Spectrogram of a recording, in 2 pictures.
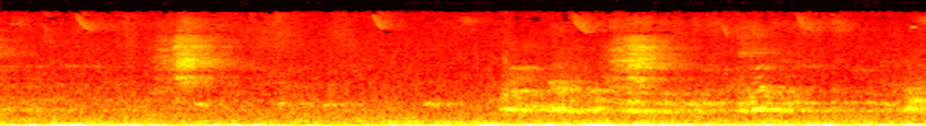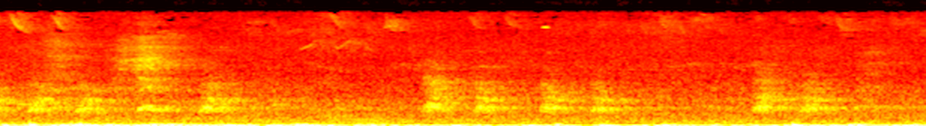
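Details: Dog barking in an urban garden in Brazil: distant, muffled barks in short bursts of two or three every couple of seconds, over a steady low rumble of traffic, with faint high bird chirps.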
